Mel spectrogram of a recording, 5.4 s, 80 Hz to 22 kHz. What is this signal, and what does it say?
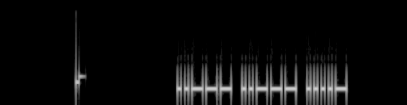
Morse code, heard as a keyed tone, about 25 wpm, 700 Hz. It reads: 224
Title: Common Cut Numbers - 3-Digit 25wpm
